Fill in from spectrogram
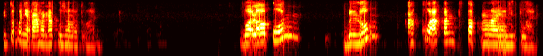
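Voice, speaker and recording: A woman casually sharing her faith story, acting out prayers in a hushed voice and laughing often. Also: high-pitched, unhurried, long pauses, no room sound, dull audio. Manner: laughs often, mixes slang. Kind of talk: casual discussion.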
